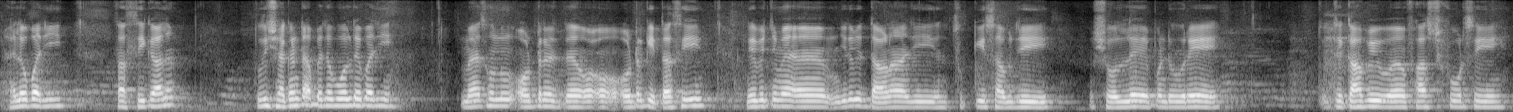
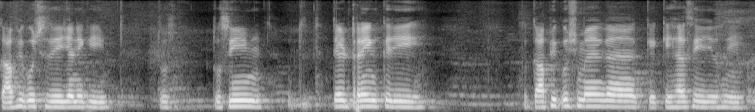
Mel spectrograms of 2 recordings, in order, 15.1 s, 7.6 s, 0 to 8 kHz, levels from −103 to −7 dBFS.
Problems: constant background noise, continuous background conversations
